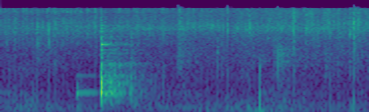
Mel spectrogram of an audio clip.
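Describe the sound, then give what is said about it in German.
Crackling sizzle of food frying in neutral oil in a pan: a louder burst of pops early on, then a steady bed of fine spits and crackles with no voices. “Aber soll auch gleich anfangen zu braten. Ne? Und da hast du auch wieder neutrales Öl genommen. Ne? Dann nehme ich jetzt auch neutrales Öl.”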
